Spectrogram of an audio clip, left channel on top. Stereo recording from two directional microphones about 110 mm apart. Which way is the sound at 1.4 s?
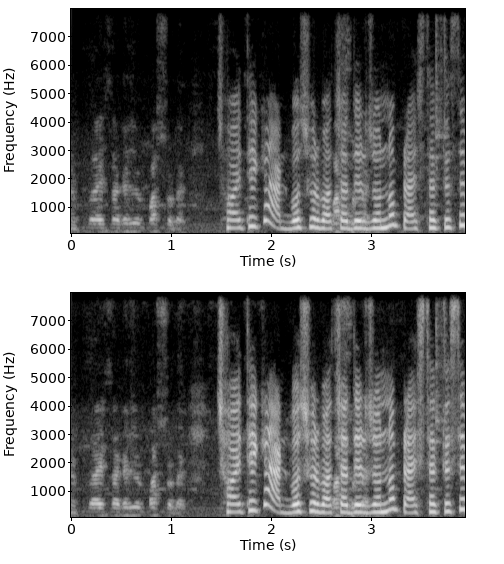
25° left (ahead or behind).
